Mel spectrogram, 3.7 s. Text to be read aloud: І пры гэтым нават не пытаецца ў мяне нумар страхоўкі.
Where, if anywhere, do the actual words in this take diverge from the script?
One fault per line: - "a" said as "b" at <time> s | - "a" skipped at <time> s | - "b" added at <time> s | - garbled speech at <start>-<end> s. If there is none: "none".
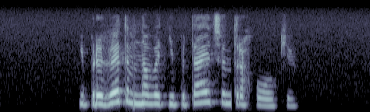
- "мяне нумар" skipped at 2.3 s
